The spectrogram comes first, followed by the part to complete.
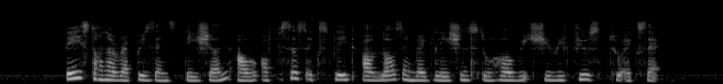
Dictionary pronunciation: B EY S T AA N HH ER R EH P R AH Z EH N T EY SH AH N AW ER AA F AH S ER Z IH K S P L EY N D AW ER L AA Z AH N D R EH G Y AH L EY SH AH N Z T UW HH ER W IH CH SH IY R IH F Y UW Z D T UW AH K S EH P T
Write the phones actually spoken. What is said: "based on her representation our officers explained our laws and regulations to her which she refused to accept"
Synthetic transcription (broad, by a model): B EY S T AA N HH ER R EH P R AH Z EH N T EY SH AH N AW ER AA F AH S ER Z IH K S P L EY N D AW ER L AA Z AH N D R EH G Y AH L EY SH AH N S T UW HH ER W IH CH SH IY R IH F Y UW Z T UW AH K S EH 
